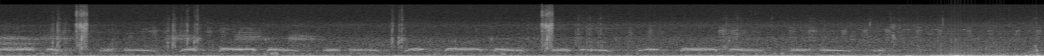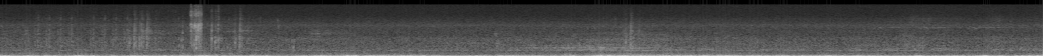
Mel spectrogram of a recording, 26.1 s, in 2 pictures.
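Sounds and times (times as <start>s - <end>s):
bird cooing: 0.0s - 11.7s
sharp clicks: 0.6s - 1.2s, 4.9s - 5.2s, 6.8s - 7.5s, 13.5s - 16.2s.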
